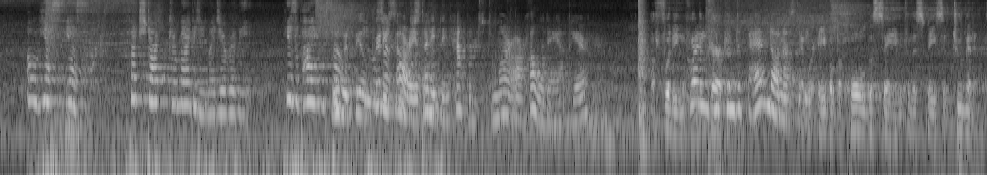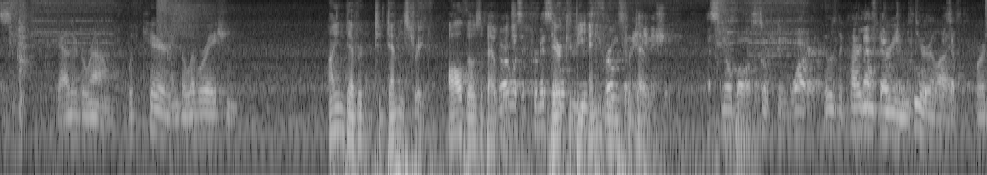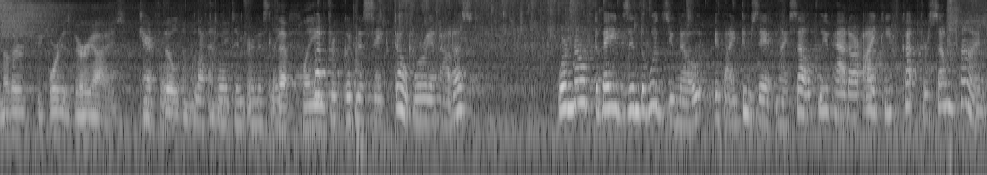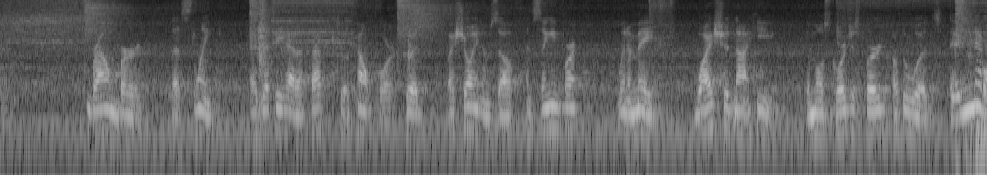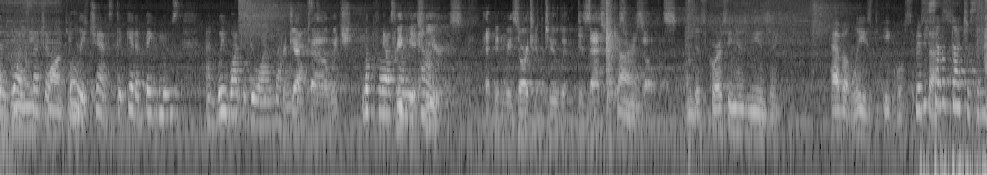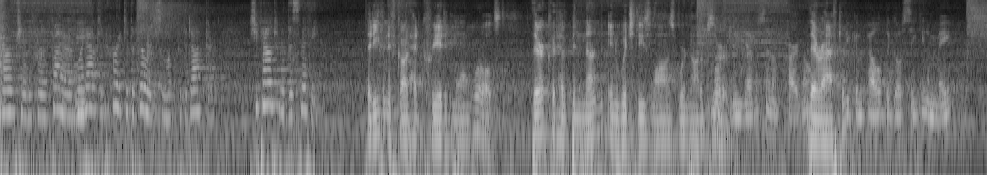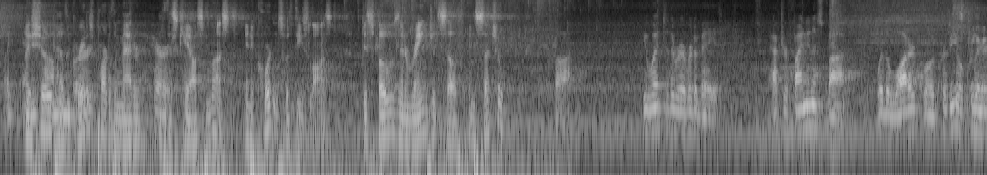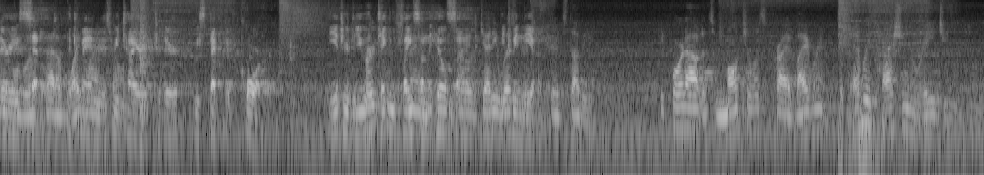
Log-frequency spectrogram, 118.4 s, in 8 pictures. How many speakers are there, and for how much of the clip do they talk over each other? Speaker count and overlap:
five, about 25%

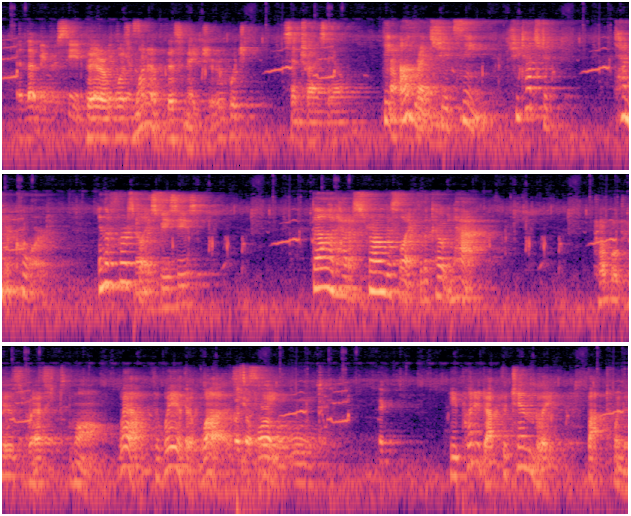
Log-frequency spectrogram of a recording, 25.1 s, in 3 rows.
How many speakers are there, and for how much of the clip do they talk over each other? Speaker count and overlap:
four, about 23%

